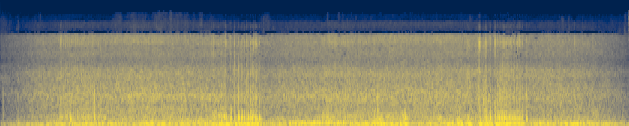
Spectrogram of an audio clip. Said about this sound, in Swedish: Och nu fick vi höra snultra.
